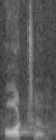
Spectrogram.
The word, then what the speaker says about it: autumn: British, summer, winter, spring and autumn. N is silent.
